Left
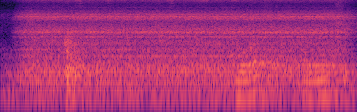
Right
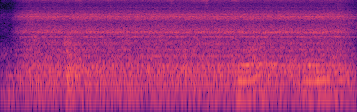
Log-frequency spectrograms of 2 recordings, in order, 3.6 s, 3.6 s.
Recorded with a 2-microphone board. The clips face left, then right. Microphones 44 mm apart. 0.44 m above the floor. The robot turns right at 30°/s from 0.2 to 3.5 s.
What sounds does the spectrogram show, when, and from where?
0.6 s an explosion: 25° left (ahead or behind), 0.6 m
2.3 s a man speaking: 100° left, 9.5 m; by 3.5 s 135° left, 9.5 m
